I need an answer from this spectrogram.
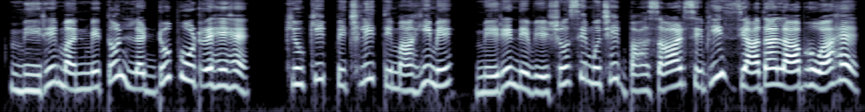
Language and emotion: Hindi, happy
